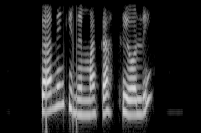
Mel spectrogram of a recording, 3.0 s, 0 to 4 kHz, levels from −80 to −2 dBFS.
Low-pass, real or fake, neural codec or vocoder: 3.6 kHz; fake; autoencoder, 48 kHz, 128 numbers a frame, DAC-VAE, trained on Japanese speech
